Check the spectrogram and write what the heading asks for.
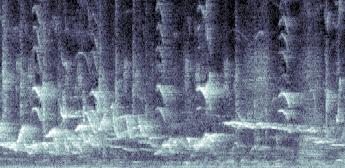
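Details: Young captive white-rumped shama from a bird farm in Bali, Indonesia, singing a rich run of varied whistled and warbled phrases, sliding up and down in quick succession, over faint background hum.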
